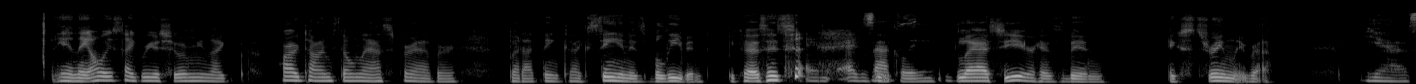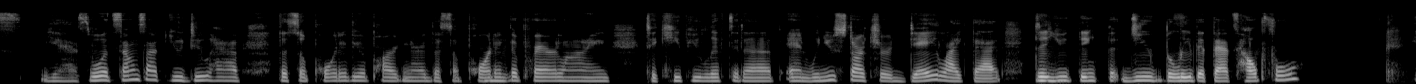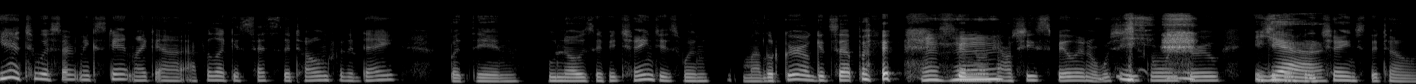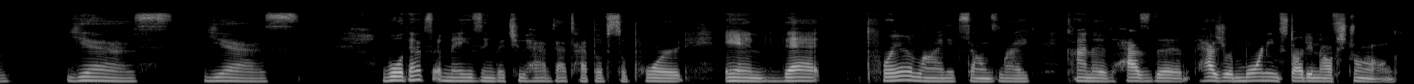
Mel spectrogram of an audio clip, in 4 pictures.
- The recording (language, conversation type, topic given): English, advice, How can I reduce stress while balancing parenting, work, and my relationship?
- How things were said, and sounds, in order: other background noise; chuckle; chuckle; laughing while speaking: "Y y"; tapping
